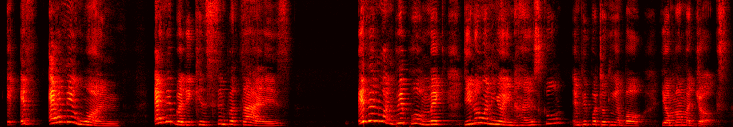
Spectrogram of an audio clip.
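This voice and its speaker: Reacting to online videos, this vlogger offers casual opinions with emphasis, circling back to the same points and posing rhetorical questions. She has a high voice and is far from the mic, so the sound is roomy and echoey.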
